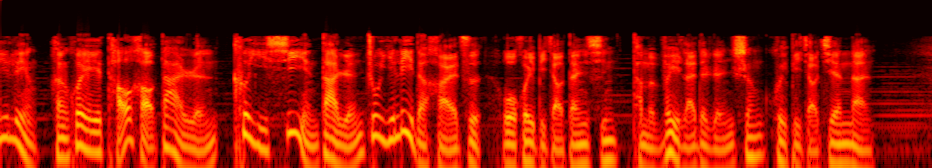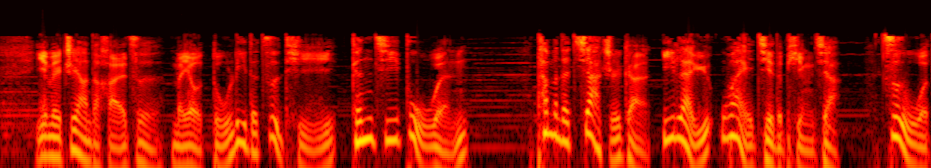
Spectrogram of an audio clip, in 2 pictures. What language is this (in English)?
Chinese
